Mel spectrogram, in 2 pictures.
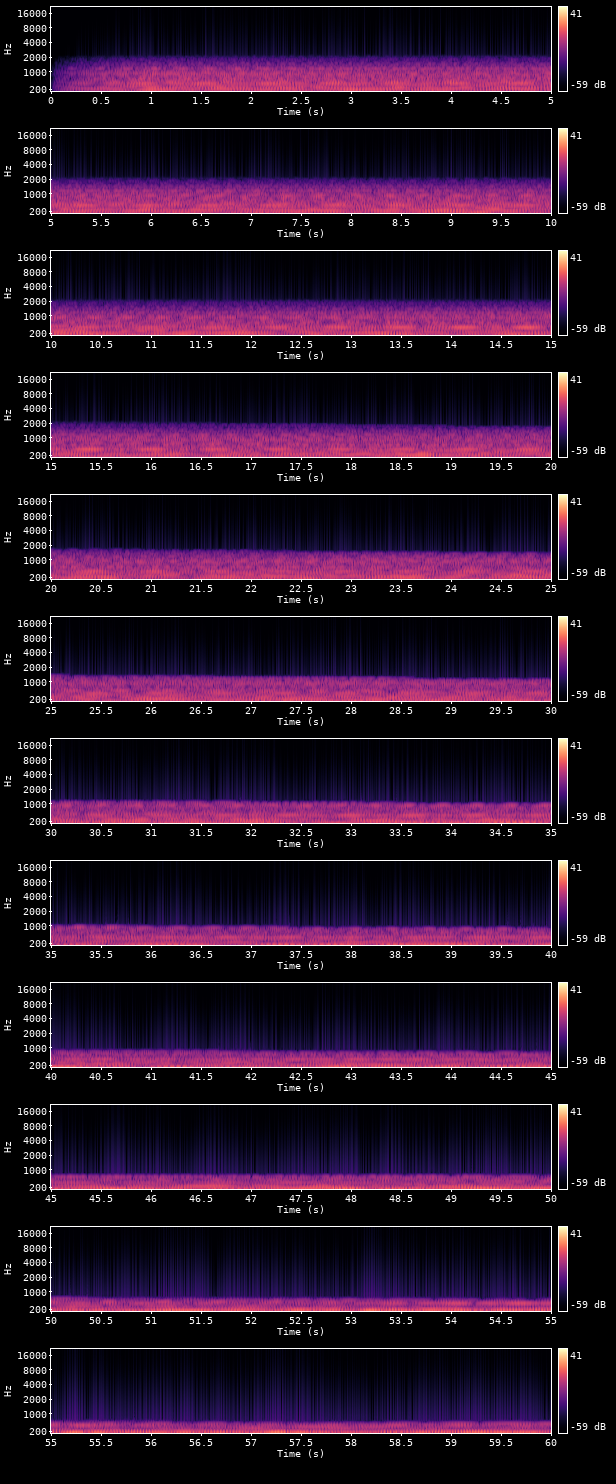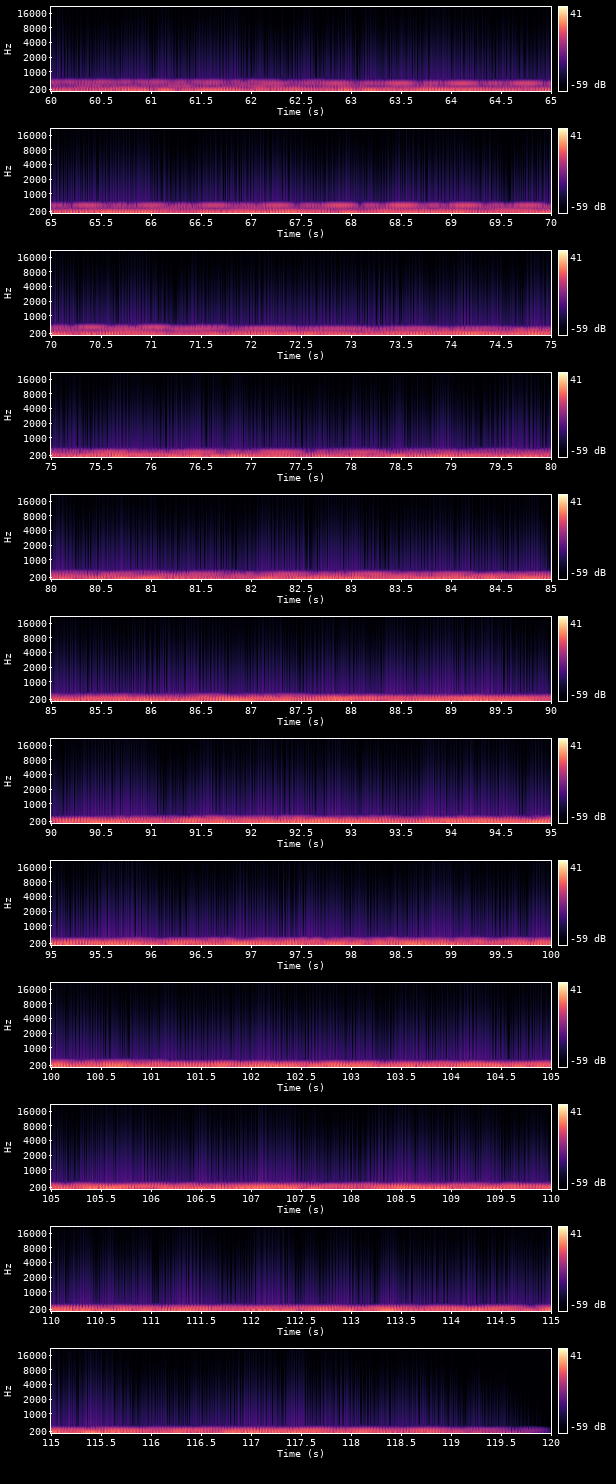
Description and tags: image drone
Two minutes long drone created from image of waves using SonicPhoto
